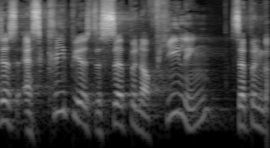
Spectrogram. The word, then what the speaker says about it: Asclepius: And who is, Asclepius, let me pronounce that correctly. Asclepius was the serpent god.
